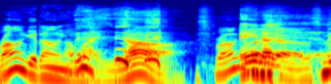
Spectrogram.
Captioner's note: giggles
